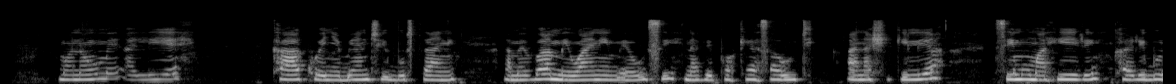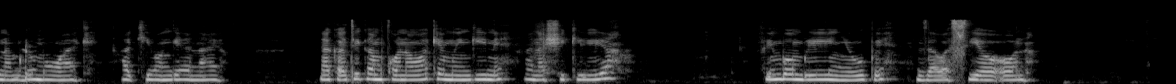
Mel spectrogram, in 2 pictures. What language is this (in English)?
Swahili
